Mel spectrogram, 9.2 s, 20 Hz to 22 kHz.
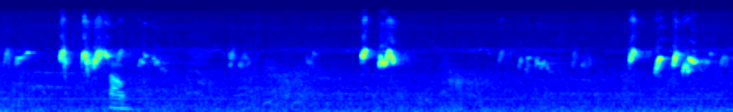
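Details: Red-whiskered bulbul singing a fighting song while being trapped with a decoy, 24 December 2015: three separate bursts of quick whistled, warbling phrases several seconds apart, with faint chirps between them.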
